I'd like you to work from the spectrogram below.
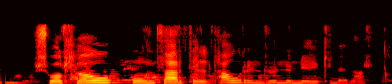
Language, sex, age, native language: Icelandic, female, 12, Icelandic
